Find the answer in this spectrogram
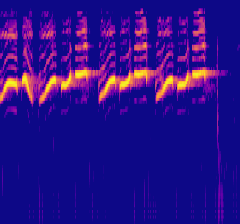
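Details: Horsfield's bush lark (wambie) in rolling tung roll song: about ten loud slurred whistles, each rising then dipping, delivered in a steady stream before an abrupt stop.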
